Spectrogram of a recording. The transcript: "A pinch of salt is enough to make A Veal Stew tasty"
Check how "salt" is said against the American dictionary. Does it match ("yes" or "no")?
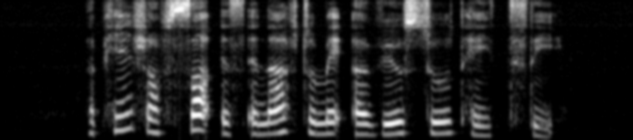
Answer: no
